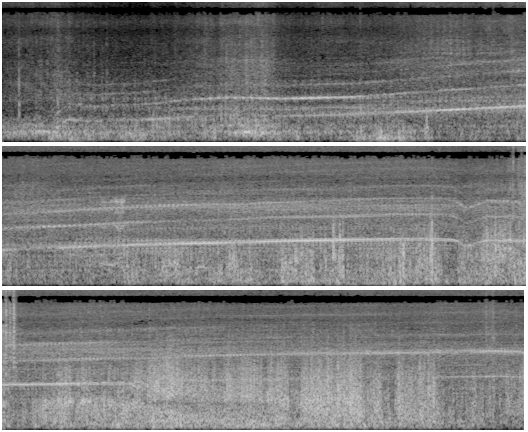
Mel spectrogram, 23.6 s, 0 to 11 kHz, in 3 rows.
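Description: A Sinclair C5 electric vehicle running on LiFePO4 lithium batteries, driven outdoors: a rising electric motor whine climbs and holds in pitch as it speeds up, under steady wind buffeting and road rumble.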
